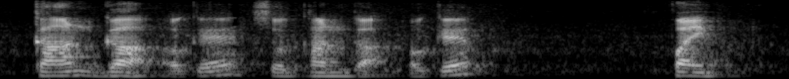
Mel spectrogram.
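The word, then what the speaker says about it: khanqah: Okay, so this is pronounced as Kanga.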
